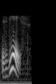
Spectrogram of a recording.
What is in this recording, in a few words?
"Zdes", Russian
